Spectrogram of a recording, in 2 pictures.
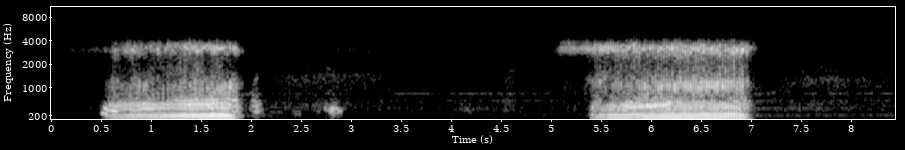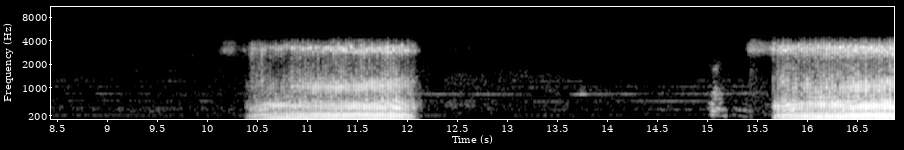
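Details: Ca de Bou dog snoring during an afternoon nap: loud, rough snores, each about 1.5 seconds long, roughly 12 a minute with quiet gaps between.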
